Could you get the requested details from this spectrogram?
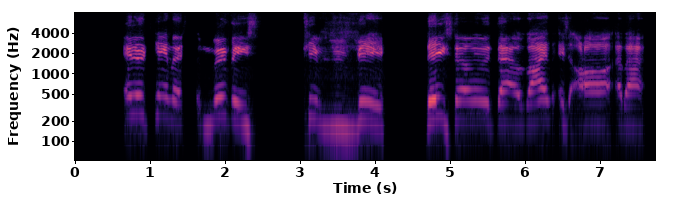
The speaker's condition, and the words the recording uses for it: Cerebral palsy. So this is the time of the podcast where people speed up the podcast because I talk really slow.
